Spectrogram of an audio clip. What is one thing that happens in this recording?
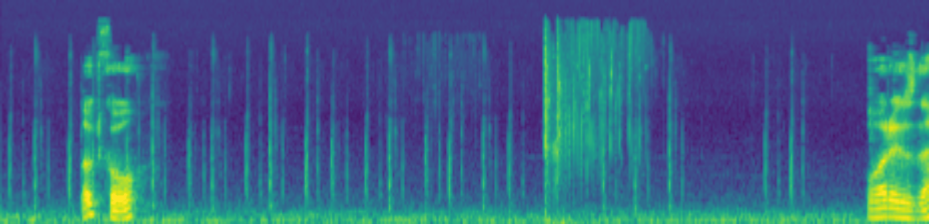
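Footsteps tread steadily on rocky ground.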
